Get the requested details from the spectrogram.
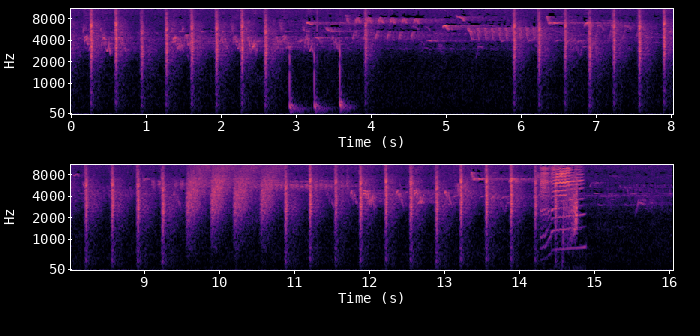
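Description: Light footsteps patter quickly and steadily along a path.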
